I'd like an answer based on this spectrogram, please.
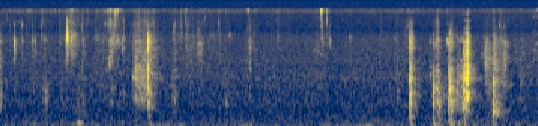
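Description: Quiet, occasional scrapes and clicks of a knife and fork cutting into a roast chicken in a plastic tray, with a short cluster of sharper clicks near the end.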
